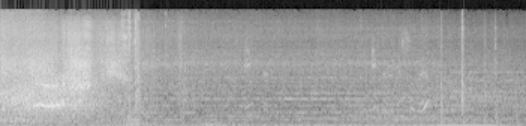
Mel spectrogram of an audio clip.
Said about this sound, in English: Spotting something, he slams on the brakes.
